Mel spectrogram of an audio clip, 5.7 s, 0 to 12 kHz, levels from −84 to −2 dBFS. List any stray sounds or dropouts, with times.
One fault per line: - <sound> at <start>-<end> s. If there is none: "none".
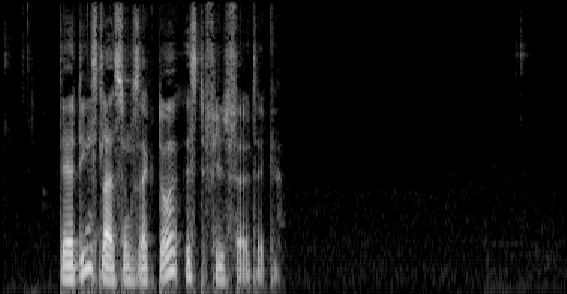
none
